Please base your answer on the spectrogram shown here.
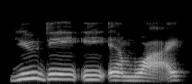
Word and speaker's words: Udemy: to start is a site called udemy it's u-d-e-m-y but it's pronounced udemy and you to me right now is one of the most popular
